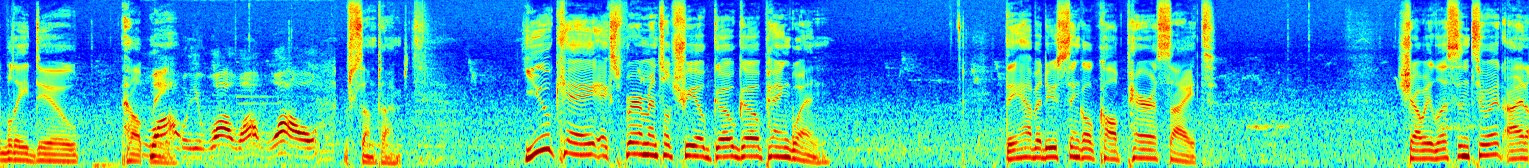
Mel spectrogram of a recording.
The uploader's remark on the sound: Podcasts live from Cafe Anyway.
